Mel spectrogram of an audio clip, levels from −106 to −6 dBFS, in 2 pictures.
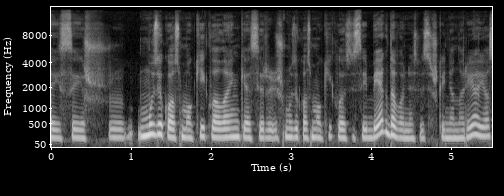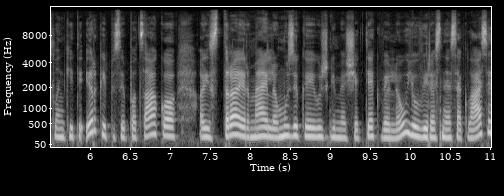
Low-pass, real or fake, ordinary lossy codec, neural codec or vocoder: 14.4 kHz; real; AAC, 96 kbps; none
